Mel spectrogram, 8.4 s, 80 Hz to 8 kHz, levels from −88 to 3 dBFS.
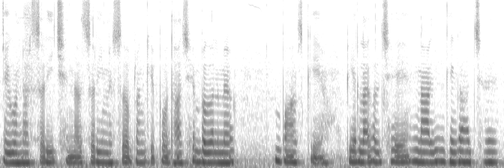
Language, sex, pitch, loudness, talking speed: Angika, male, 175 Hz, -34 LUFS, 170 wpm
